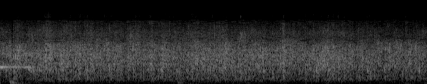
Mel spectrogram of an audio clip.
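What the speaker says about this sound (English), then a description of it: "Let's give him a round of applause." Sustained audience applause at a Rockland County civic gathering, a dense, steady roar of many hands clapping throughout with no break.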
